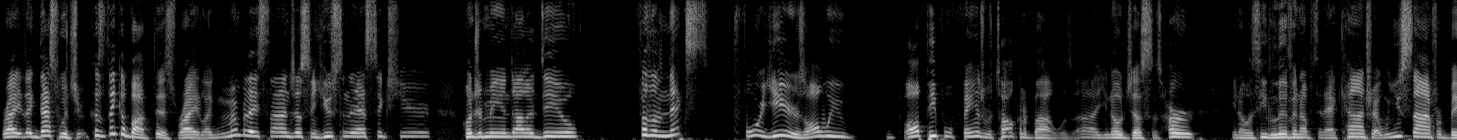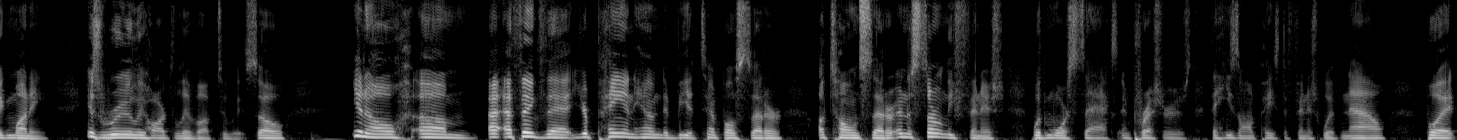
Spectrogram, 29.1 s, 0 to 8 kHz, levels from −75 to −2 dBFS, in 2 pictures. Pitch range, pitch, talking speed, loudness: 135-215 Hz, 165 Hz, 210 wpm, -25 LUFS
